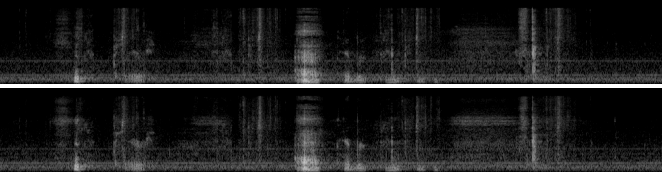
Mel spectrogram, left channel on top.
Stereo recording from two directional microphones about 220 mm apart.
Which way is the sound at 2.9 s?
5° left (ahead or behind).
